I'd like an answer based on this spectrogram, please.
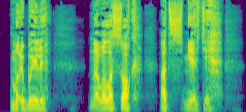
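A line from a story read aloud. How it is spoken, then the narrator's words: Strained, gasping for air. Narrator (Russian): выдавил из себя Саймон, хватая ртом воздух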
